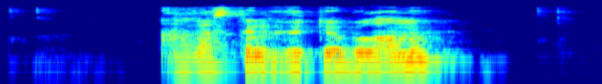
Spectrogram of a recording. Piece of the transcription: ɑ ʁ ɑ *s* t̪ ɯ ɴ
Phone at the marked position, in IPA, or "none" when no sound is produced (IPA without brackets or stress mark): s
